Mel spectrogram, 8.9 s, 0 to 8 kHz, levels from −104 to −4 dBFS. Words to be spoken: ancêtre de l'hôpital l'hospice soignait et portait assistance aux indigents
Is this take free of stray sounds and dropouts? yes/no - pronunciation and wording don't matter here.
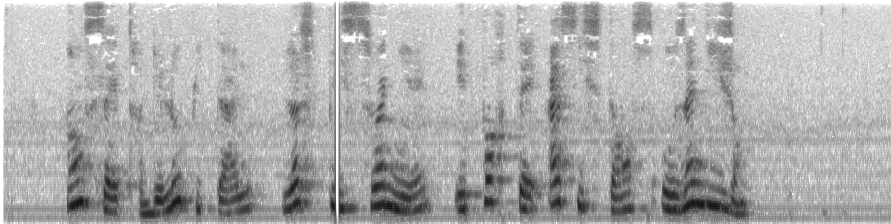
no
